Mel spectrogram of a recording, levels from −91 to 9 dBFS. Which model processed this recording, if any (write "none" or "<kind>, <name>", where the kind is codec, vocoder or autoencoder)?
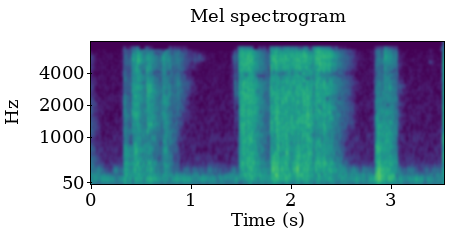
none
